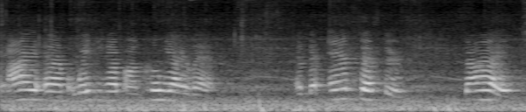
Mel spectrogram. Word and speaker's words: Kumeyaay: I can correct people when they say Kumeyaay wrong. Kumeyaay. I'm going to poke you in your eye if you say it wrong.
